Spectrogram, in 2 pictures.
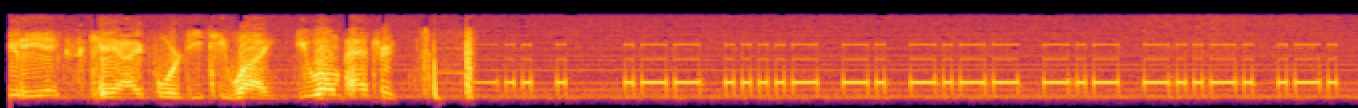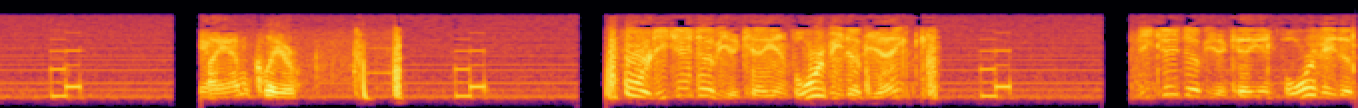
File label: qso rec simplex logic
